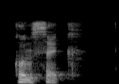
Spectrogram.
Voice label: "Kónsek", nářečí Po našimu; Kousek

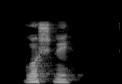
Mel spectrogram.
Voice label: "Głošny", nářečí Po našimu; Hlasitý

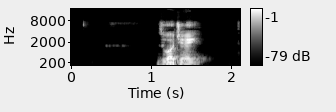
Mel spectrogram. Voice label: "Złodźej", po našimu; Zloděj

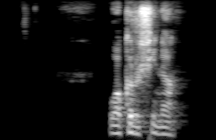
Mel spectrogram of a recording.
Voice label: "Łokrušina", nářečí po našimu; Drobek (z jídla)

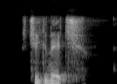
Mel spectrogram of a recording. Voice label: "Ščignyč", nářečí Po našimu; Stihnout; To se nědo ščignyč.

